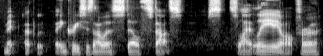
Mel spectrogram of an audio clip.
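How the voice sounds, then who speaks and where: A man's voice: on the low side, level tone, takes it slowly, vocal fry, fairly bright tone. A man chatting casually as a player in a tabletop game. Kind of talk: casual chat.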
